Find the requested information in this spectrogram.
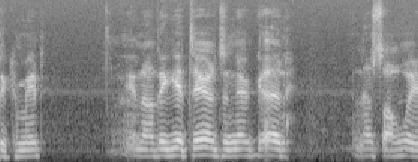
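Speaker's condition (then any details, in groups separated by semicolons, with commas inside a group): ALS; progressive terminal illness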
